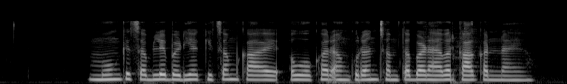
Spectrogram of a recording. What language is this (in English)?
Chhattisgarhi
